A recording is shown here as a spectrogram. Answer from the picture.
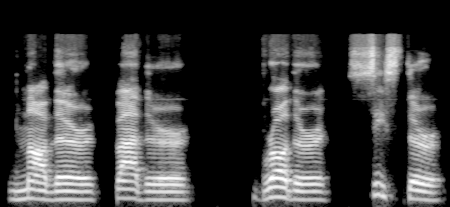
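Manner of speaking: "Mother, father, brother, sister" with the final R sounded; rhotic pronunciation. Shown as a demonstration. Teacher demonstrating the rhotic R on family words. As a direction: pronounce "brother" and "sister" ending on a clear R. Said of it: "El inglés rótico significa que la R suena".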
